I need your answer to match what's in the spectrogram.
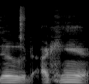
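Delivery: ordinary talk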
